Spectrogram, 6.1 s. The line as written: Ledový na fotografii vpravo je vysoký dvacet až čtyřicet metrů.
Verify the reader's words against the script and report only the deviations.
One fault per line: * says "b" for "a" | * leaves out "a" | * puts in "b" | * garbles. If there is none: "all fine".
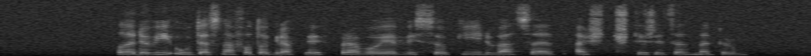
* puts in "útes"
